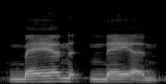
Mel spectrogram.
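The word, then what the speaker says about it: Manaan: It's pronounced Man-nan. Gotcha. Man-nan. Man-nan. Man-nan. Or Mon-nan. Ma? Is that Ma? Ma-nan?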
